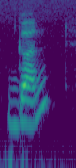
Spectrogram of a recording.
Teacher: the back of the tongue is raised your it is going to shut the air and complete closure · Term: plosives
